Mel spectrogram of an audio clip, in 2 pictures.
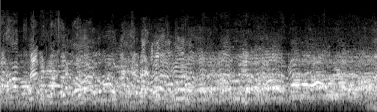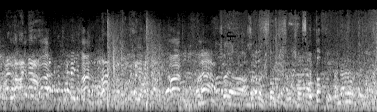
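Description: A large crowd of men shouts angrily outdoors, close by.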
